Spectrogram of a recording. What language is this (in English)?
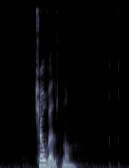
Faroese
